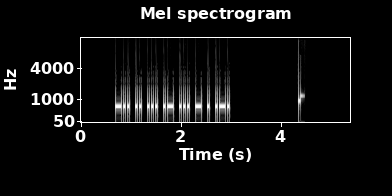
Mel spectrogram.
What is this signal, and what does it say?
Morse code, heard as a keyed tone, about 30 wpm, 700 Hz. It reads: DISASTER
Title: Top 1501-1750 Words 30wpm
